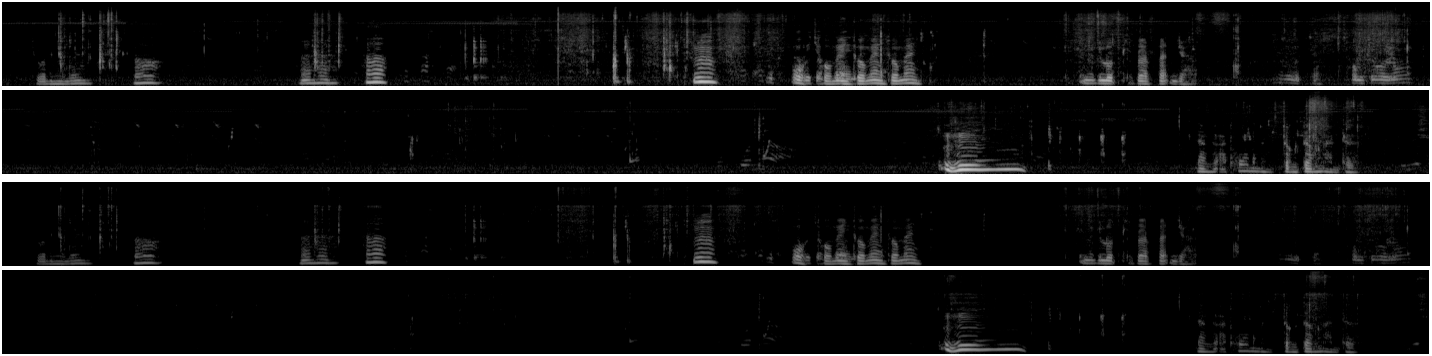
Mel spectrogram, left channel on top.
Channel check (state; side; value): quieter; right; 11.4 dB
